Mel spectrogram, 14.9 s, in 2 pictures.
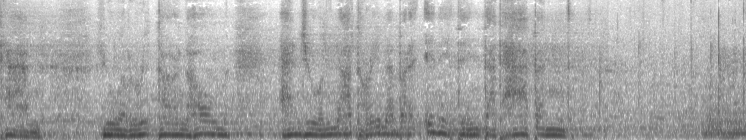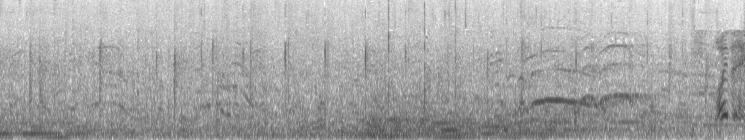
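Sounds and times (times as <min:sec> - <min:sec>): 
speech: 0:00.3 - 0:05.9, 0:07.0 - 0:07.5, 0:14.7 - 0:14.8
running footsteps of runners coming in: 0:04.0 - 0:14.8
crowd cheering and chattering: 0:05.4 - 0:14.8.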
